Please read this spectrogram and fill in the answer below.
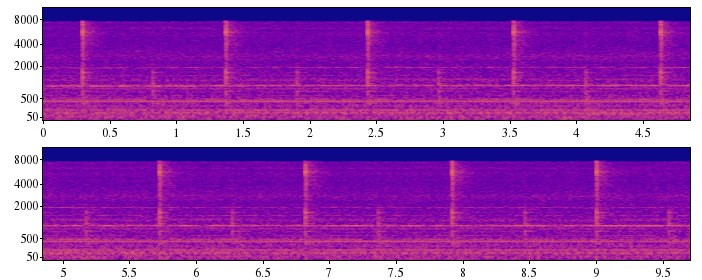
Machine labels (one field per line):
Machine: valve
